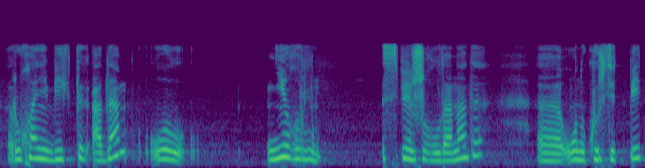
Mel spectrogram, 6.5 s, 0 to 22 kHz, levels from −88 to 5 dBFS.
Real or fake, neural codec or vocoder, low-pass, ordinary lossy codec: real; none; 7.2 kHz; none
